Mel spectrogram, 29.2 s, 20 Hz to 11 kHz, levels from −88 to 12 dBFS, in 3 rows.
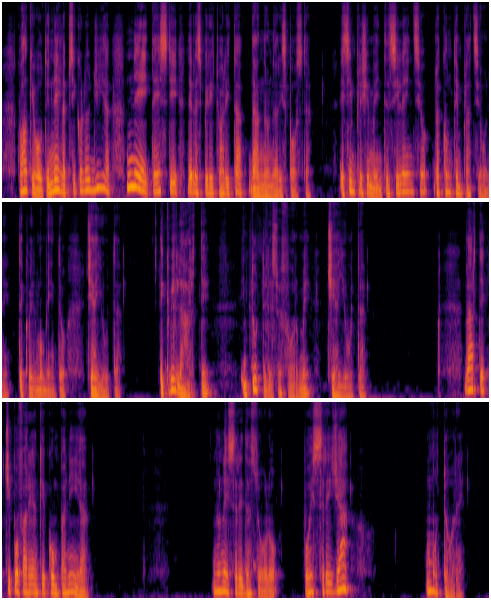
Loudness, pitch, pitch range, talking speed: -22 LUFS, 115 Hz, 85-140 Hz, 100 wpm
